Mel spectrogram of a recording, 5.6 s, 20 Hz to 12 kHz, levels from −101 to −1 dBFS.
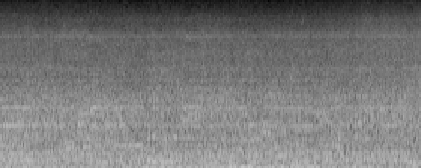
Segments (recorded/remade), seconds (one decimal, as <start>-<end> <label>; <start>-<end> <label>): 0.0-0.4 recorded; 0.4-3.5 remade; 3.5-4.5 recorded; 4.5-5.6 remade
